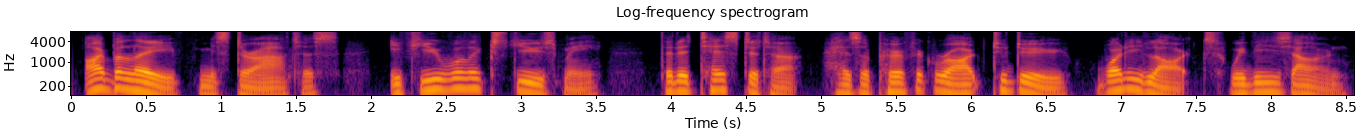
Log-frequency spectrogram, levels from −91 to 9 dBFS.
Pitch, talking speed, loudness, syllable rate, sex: 115 Hz, 170 wpm, -19 LUFS, 4.6 syllables/s, female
